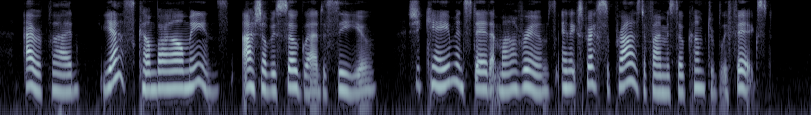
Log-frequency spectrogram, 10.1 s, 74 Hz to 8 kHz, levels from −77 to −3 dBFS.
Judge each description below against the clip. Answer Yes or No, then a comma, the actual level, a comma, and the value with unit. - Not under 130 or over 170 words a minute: No, average, 185 wpm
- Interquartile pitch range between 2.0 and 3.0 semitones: No, average, 3.5 semitones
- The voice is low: No, high, 220 Hz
